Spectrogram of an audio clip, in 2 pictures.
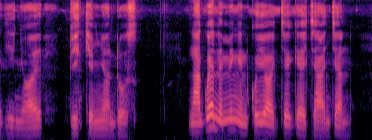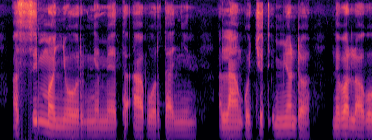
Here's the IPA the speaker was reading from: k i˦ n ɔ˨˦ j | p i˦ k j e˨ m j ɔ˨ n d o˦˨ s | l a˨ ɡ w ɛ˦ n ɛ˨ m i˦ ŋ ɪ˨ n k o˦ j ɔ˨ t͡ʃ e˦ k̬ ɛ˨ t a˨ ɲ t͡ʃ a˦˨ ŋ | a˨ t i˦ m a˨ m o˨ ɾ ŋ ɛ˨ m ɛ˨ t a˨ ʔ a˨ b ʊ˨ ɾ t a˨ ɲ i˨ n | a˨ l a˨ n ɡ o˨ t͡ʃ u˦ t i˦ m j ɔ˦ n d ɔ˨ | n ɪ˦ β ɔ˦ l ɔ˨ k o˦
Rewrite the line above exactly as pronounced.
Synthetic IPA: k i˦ ɲ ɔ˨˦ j | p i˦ k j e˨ m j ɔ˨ n d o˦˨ s | l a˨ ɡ w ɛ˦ n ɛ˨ m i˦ ŋ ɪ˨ n k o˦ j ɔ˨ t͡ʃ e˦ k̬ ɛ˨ t͡ʃ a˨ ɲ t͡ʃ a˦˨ n | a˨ s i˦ m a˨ ɲ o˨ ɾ ŋ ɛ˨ m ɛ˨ t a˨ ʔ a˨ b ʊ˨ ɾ t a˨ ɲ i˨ n | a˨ l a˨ ŋ ɡ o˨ t͡ʃ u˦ t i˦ m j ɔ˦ n d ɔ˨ | n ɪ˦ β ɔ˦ l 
